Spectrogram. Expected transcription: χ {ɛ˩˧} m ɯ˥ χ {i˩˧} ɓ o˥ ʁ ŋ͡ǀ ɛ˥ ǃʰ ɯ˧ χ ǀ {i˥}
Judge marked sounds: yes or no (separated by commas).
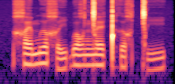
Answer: no, yes, no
